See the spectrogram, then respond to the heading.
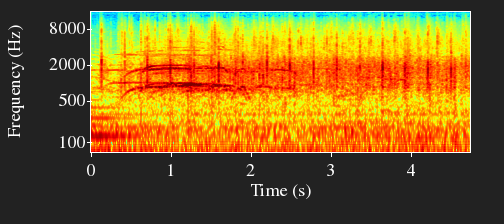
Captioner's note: cheers and applause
